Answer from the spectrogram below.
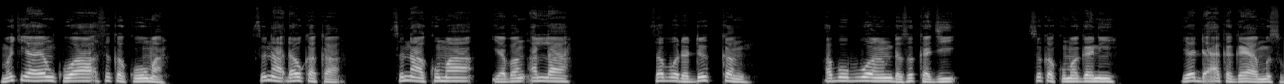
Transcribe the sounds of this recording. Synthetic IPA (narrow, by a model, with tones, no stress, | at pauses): mɐ˦kʲɪ˦jaː˨jɛ˦ŋkʷʊ˨wa˦sʊ˦ka˨kʷoː˦ma˨ | sʊ˦naː˨ɗa˦wkɐ˨kaː˨ | sʊ˦naː˨kʷʊ˦ma˦ | jɐ˨bɐ˦ŋʔa˦lːa˨ | sɐ˦boː˨da˨dʊ˦kːɐ˨ŋ | ʔa˨buː˦bʊ˦wɐ˨nda˨s̬ʊ˦ka˨d͡ʒi˦ | sʊ˦ka˨kʷʊ˦ma˦ɡɐ˦ni˦ | jɐ˦dːa˨ʔa̰˦ka˨ɡɐ˦jaː˨mʊ˦su˨ʔ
